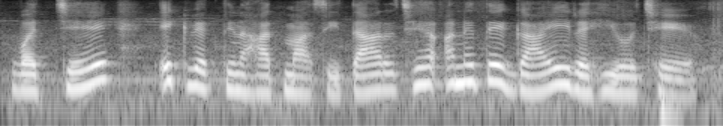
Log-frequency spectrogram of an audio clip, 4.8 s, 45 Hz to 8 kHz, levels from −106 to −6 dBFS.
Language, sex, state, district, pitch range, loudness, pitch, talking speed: Gujarati, female, Gujarat, Valsad, 175-250 Hz, -16 LUFS, 195 Hz, 135 wpm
